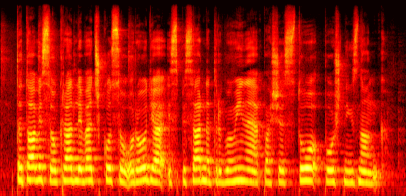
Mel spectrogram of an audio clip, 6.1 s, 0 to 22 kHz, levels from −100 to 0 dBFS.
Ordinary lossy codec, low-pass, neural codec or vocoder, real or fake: none; 19.8 kHz; none; real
